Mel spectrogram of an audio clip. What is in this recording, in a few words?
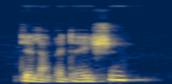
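"dilapidation", British English; pronunciations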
